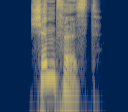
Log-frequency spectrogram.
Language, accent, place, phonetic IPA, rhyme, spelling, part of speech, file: German, Germany, Berlin, [ˈʃɪmp͡fəst], -ɪmp͡fəst, schimpfest, verb, De-schimpfest.ogg
- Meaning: second-person singular subjunctive I of schimpfen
